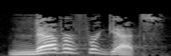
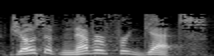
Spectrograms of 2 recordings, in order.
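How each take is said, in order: First: Never forgets, slow and weighty, louder on never; slow emphatic repeat of never forgets; stress on never. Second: Said in the usual way. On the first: Shown as a demonstration. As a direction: lean hard into never, drawn out.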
